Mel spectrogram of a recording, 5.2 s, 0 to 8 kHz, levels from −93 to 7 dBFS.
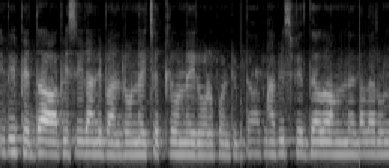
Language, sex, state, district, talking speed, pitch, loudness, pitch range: Telugu, female, Telangana, Karimnagar, 150 wpm, 175 Hz, -27 LUFS, 170-180 Hz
